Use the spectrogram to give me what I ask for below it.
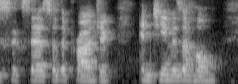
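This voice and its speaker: Noticeable background noise sits under a woman speaking at medium pitch. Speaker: nursing student presenter. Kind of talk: class presentation. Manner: fast.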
